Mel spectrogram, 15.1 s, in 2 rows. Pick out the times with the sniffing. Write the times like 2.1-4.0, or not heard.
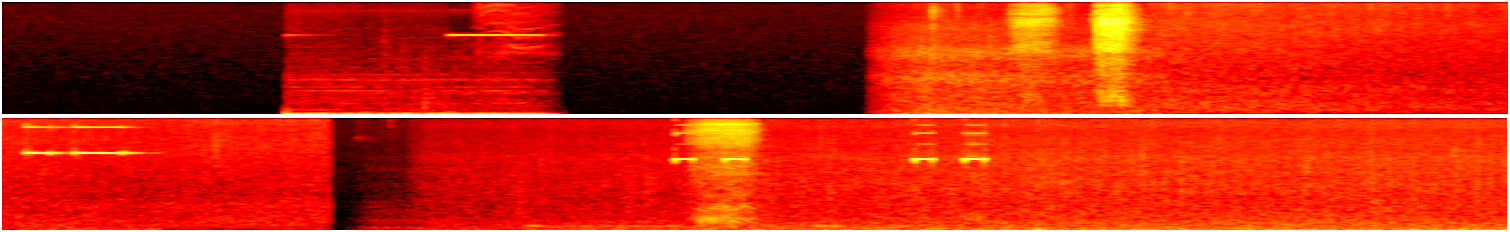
4.7-5.7, 10.2-12.5.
